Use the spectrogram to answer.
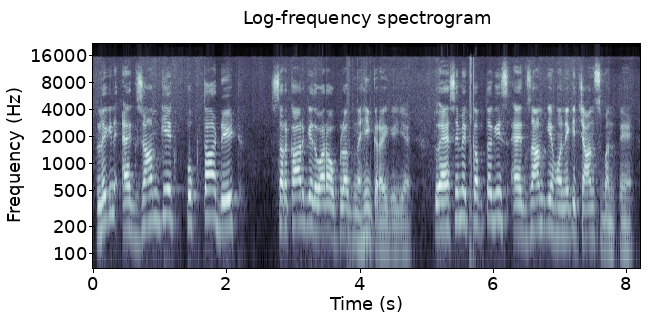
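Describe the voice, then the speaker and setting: A high-pitched, very animated man talks at a moderate pace, presenting exam news as an informal explainer for exam candidates. He repeats phrases for emphasis and checks in with students through short tag questions.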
